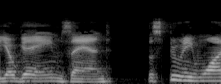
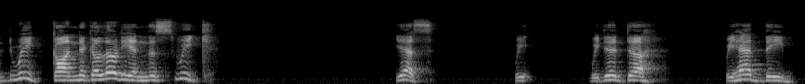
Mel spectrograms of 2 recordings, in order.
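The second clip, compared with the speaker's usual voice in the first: put-on Serbian accent. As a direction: play an excited Serbian reviewer character. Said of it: "I shall get into character".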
